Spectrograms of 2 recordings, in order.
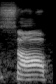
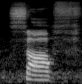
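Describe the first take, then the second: First: The word ends with an aspirated 'ph' sound. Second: The word ends with a fricative 'f' sound. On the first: The speaker calls it wrong. "बहुत से लोग बोलते हैं साफ" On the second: The speaker calls it right. "लेकिन साफ नहीं होगा, साफ"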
